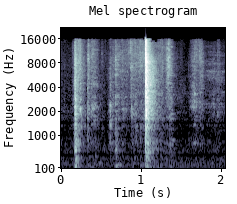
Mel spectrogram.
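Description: Hard metal and plastic parts of a flat screen monitor clicking and clinking as it is taken apart: a few sharp clicks, the loudest about a second in.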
